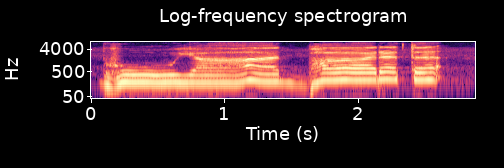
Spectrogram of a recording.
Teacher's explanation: Bha in Bhuyad and Bharata. Both are Mahaprana.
